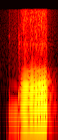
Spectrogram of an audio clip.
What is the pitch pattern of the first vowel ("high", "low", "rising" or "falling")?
rising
